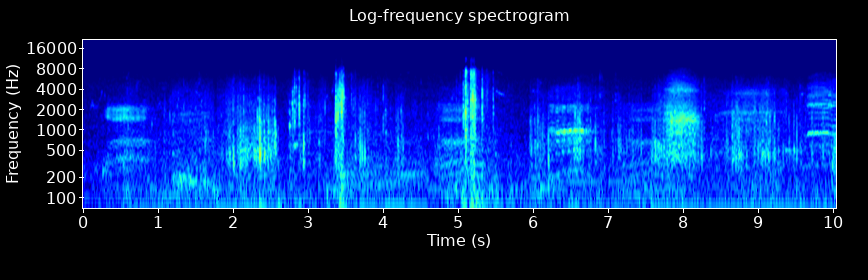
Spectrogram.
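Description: A flock of sheep bleating, with a string of separate calls at irregular intervals.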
